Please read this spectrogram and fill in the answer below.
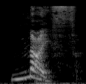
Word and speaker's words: knife: it's not connive no this one the K is silent knife knife good what do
